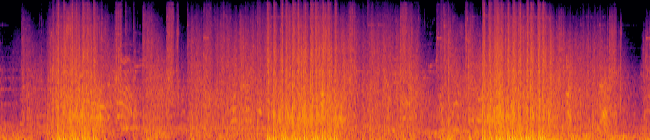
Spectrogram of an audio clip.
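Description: A rifle fires in rapid bursts of loud shots.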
